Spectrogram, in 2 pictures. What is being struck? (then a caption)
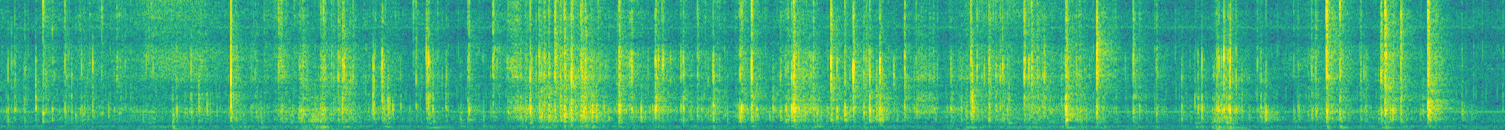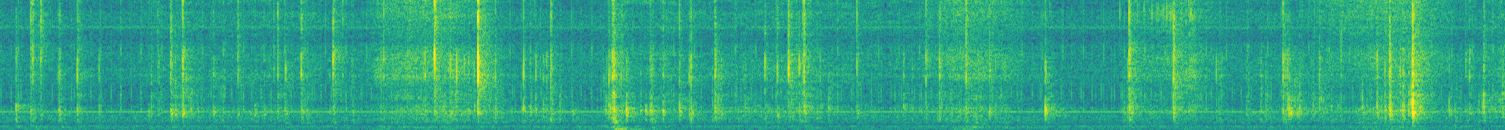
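Cellophane wrapping sheet. A flat, clear cellophane wrapping sheet lying on a table is rubbed and pressed with the fingers and palm while the other hand partly lifts it. It gives a steady run of dense, bright crinkling and sharp crackles with a few louder snaps, over a faint low background.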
